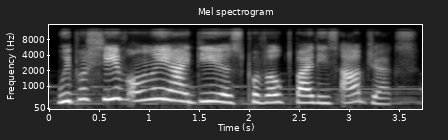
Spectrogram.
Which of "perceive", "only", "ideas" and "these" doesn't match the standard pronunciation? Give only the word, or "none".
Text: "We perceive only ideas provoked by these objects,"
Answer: none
